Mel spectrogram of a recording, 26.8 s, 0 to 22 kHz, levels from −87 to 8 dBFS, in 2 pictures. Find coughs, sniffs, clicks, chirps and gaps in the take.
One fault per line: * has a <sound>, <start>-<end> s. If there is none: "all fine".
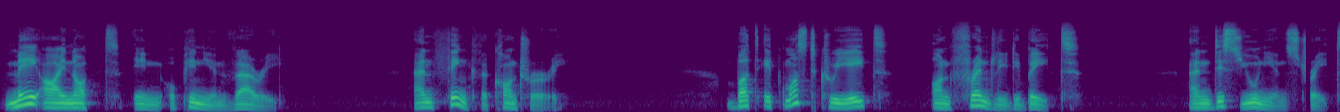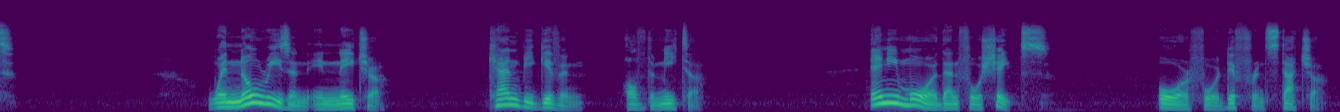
* has a dropout, 13.0-13.1 s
